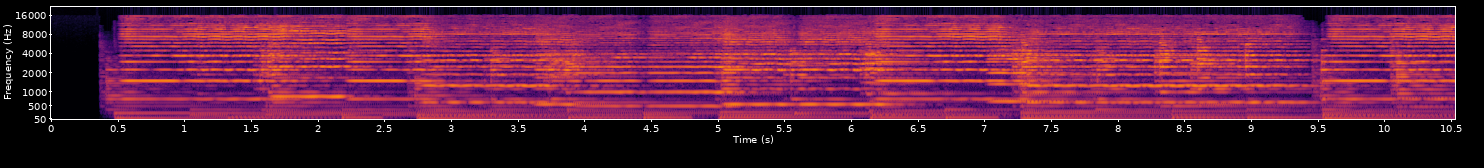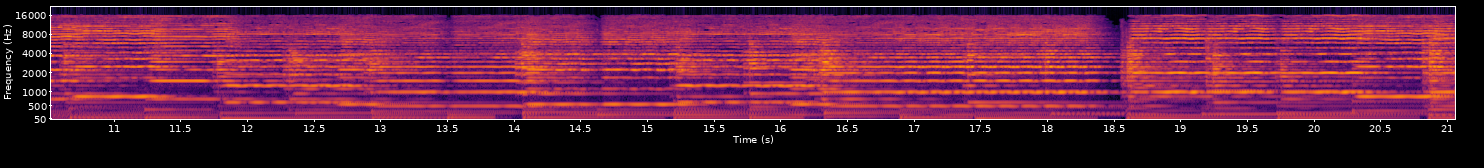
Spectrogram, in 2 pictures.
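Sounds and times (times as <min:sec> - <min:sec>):
four-string instrument: 0:00.4 - 0:21.0.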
